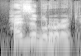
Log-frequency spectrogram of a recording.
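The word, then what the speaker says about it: Hasbro: 완구 쪽 계시는 분은 당연히 마테라고 하스브로 다 아는 데인데 지금 여기 있죠. 헤스브로라죠. 헤스브로. 하스브로가 아니라 헤스브로라 그러는데 발음이 안 좋아 죄송합니다.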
